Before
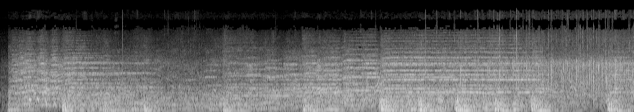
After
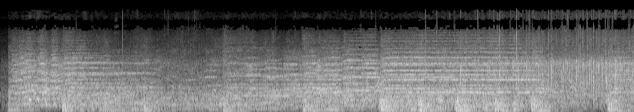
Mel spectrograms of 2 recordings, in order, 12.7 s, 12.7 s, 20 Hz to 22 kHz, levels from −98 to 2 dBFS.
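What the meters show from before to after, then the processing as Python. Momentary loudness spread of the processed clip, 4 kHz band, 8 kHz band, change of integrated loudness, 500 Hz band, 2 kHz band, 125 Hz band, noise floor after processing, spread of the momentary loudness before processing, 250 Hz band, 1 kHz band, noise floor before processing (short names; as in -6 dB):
10 LU, +4.0 dB, +4.0 dB, +3.5 dB, +3.5 dB, +4.0 dB, 0.0 dB, -29 dBFS, 10 LU, +3.0 dB, +4.0 dB, -32 dBFS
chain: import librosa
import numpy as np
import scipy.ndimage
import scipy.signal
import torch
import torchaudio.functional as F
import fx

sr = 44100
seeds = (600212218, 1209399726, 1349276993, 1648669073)

y = fx.low_shelf(x, sr, hz=76.0, db=-11.5)
y = F.gain(torch.from_numpy(y), 4.0).numpy()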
